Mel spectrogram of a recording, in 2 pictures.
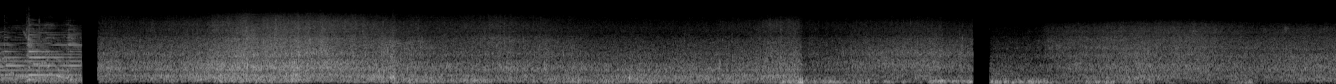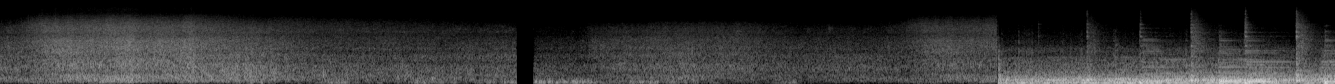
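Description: Ocean surf breaking on the shore, a rough, rolling rush that swells and eases, with wind on the microphone. It comes in three takes separated by short cut-outs. Music with a beat comes in near the end.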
